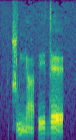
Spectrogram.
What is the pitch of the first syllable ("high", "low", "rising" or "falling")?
falling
